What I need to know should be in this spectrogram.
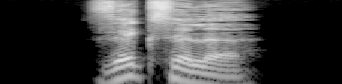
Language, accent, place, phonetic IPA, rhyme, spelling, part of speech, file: German, Germany, Berlin, [ˈzɛksələ], -ɛksələ, sächsele, verb, De-sächsele.ogg
- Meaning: inflection of sächseln: 1. first-person singular present 2. first-person plural subjunctive I 3. third-person singular subjunctive I 4. singular imperative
